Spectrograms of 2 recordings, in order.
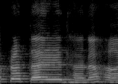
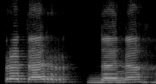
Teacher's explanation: द अल्प प्राण, यहाँ पर प्रतर धनः नहीं होगा, प्रतर दनः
